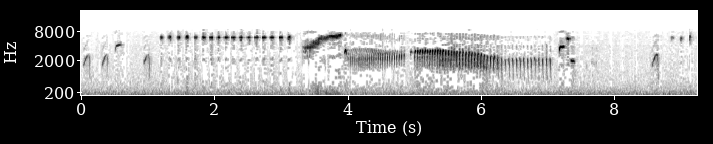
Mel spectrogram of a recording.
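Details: Ornamental canary song for breeding preparation and teaching chicks: a series of sharp rapid repeated notes, then a sweeping whistle into a long buzzy lower roll, with isolated chirps between phrases.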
